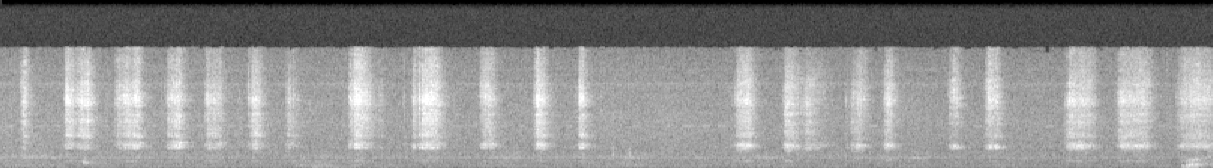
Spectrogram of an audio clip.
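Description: GEM Micromatic Clog Proof single-edge safety razor scraping through lathered stubble in short, faint strokes, about two to three a second, with a brief pause a little after the middle; a fresh blade cutting well.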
